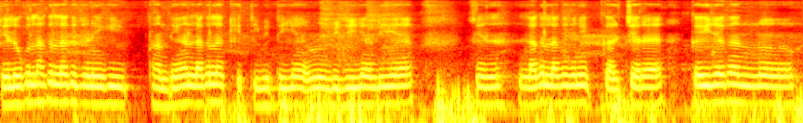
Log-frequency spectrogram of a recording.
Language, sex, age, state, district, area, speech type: Punjabi, male, 30-45, Punjab, Shaheed Bhagat Singh Nagar, urban, spontaneous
